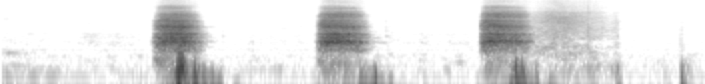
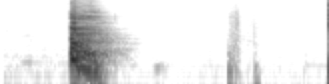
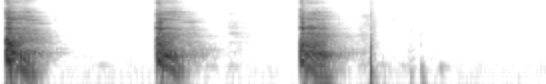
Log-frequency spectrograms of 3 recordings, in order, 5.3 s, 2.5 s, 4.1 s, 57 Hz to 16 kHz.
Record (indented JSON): {
  "exhalation_length": "5.3 s",
  "exhalation_amplitude": 17038,
  "exhalation_signal_mean_std_ratio": 0.35,
  "cough_length": "2.5 s",
  "cough_amplitude": 32768,
  "cough_signal_mean_std_ratio": 0.21,
  "three_cough_length": "4.1 s",
  "three_cough_amplitude": 32768,
  "three_cough_signal_mean_std_ratio": 0.28,
  "survey_phase": "beta (2021-08-13 to 2022-03-07)",
  "age": "18-44",
  "gender": "Male",
  "wearing_mask": "No",
  "symptom_runny_or_blocked_nose": true,
  "symptom_fatigue": true,
  "smoker_status": "Never smoked",
  "respiratory_condition_asthma": false,
  "respiratory_condition_other": false,
  "recruitment_source": "Test and Trace",
  "submission_delay": "2 days",
  "covid_test_result": "Positive",
  "covid_test_method": "RT-qPCR",
  "covid_ct_value": 20.2,
  "covid_ct_gene": "ORF1ab gene",
  "covid_ct_mean": 20.7,
  "covid_viral_load": "160000 copies/ml",
  "covid_viral_load_category": "Low viral load (10K-1M copies/ml)"
}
